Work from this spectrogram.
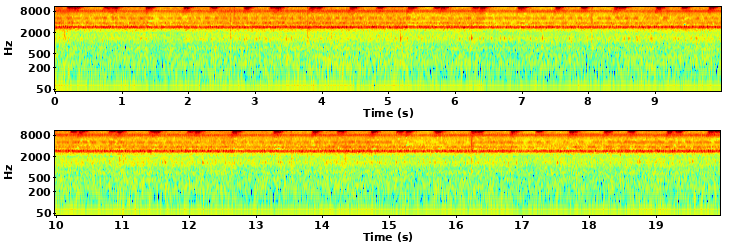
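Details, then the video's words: Steady insect chorus from the grass with a continuous high buzzing trill and very high chirps pulsing about three times a second across the whole stretch. A fire burns softly in the background. "풀벌레 소리"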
